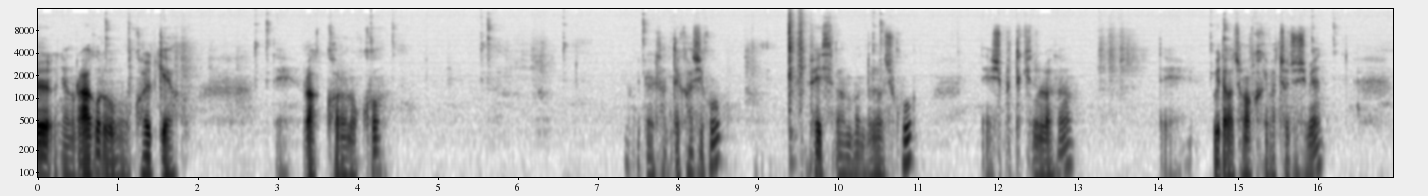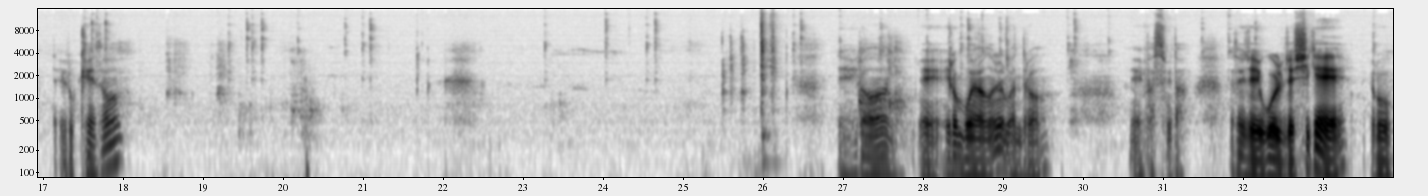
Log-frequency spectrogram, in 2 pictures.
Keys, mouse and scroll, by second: 8.9 space, 14.1 shift+click, 25.1 ctrl+a, 28.2 shift+right click.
